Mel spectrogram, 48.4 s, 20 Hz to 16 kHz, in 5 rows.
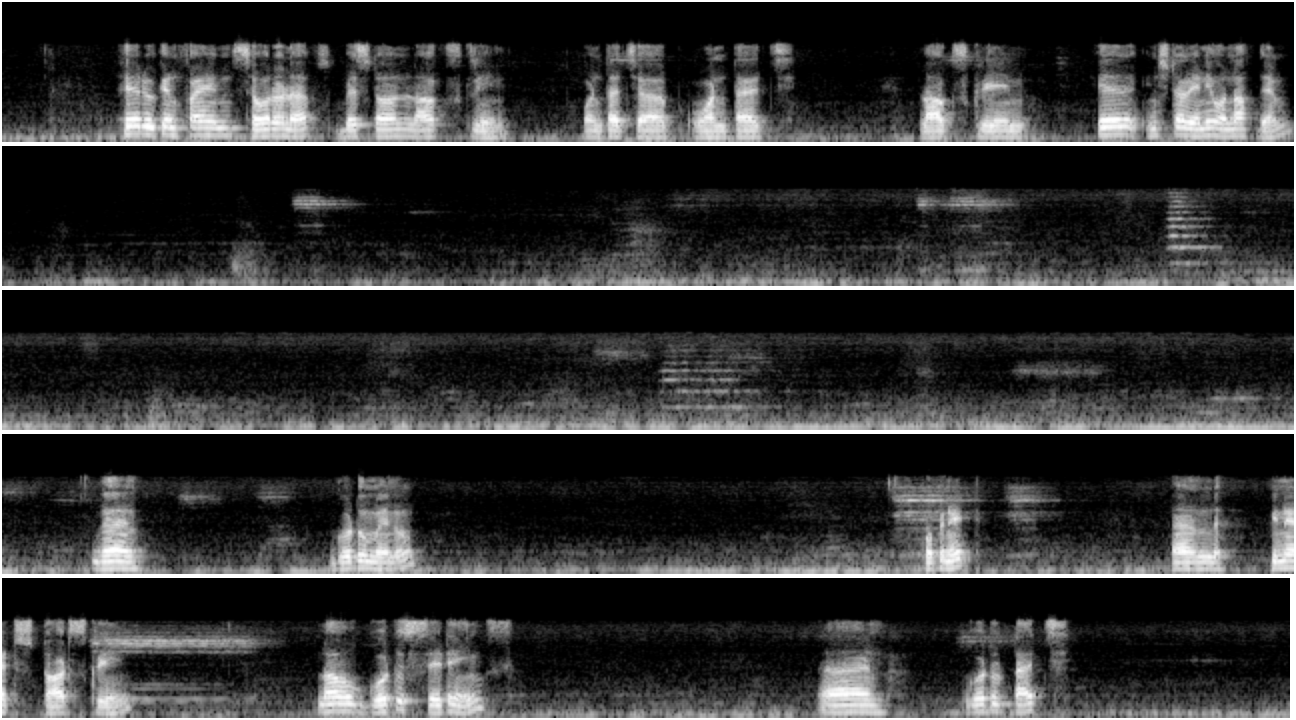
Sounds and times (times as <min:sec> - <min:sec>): Speech: 0:00.9 - 0:03.8, 0:04.4 - 0:06.0, 0:06.9 - 0:09.7, 0:29.7 - 0:30.2, 0:31.0 - 0:32.3, 0:35.2 - 0:36.4, 0:37.8 - 0:39.8, 0:41.1 - 0:42.6, 0:44.9 - 0:46.8.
